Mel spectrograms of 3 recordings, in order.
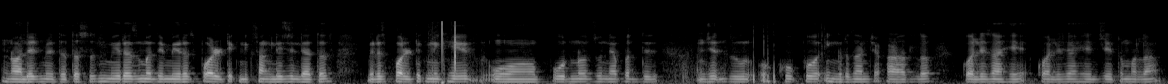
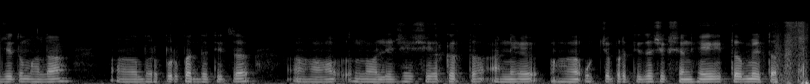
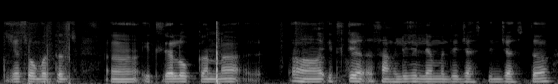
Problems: constant background noise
